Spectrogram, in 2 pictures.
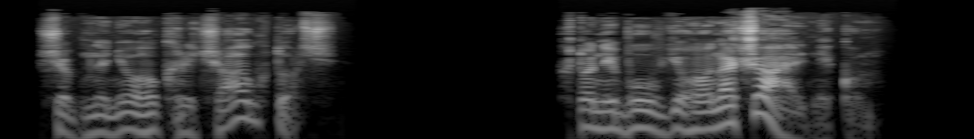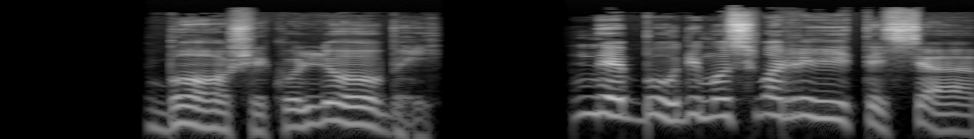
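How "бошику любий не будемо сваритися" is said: earnest, pleading, begging tone. Narrator voicing Bomshteks after Bozh-Bermak shoves him, pleading. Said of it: "благально мовив Бомштекс".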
